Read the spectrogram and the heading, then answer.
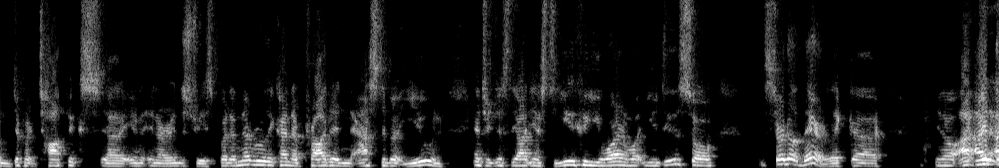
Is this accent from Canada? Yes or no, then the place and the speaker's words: yes; Canada; I'm Irish Canadian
